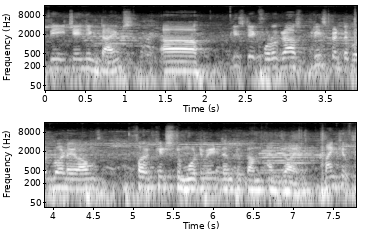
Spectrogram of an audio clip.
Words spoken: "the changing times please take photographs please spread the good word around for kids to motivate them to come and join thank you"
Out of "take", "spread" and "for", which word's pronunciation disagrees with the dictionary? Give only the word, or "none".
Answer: spread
